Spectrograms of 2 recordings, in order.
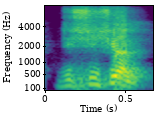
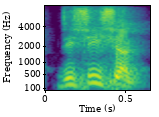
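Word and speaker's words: decision: जन नहीं होता ये य आधा शंकर वाला जय नुक्त वाला आता है। डिसीजन पूरा श भी नहीं है। पूरा जय भी नहीं है। उन दोनों के बीच का पार्ट है आपका वहां पर डिसीजन।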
